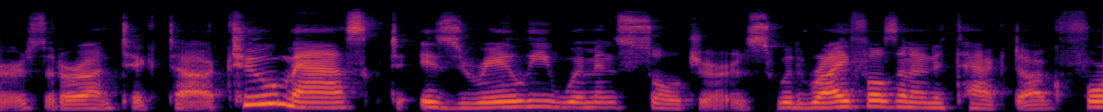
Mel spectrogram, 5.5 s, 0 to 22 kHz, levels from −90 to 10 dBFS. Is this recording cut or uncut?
uncut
